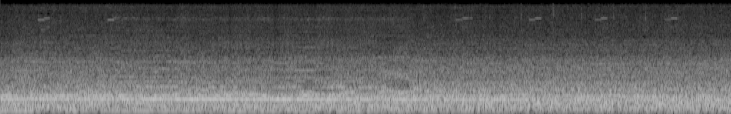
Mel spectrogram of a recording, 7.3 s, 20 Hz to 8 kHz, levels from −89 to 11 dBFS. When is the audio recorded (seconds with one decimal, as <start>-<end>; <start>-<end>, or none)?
0.0-1.2; 4.1-7.3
